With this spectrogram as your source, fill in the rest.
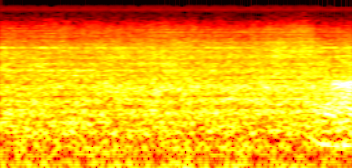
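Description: A jet airliner's engines roar steadily at Manchester Airport, a loud, broad, unbroken rumble and hiss that holds at an even level throughout, with no voices over it.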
